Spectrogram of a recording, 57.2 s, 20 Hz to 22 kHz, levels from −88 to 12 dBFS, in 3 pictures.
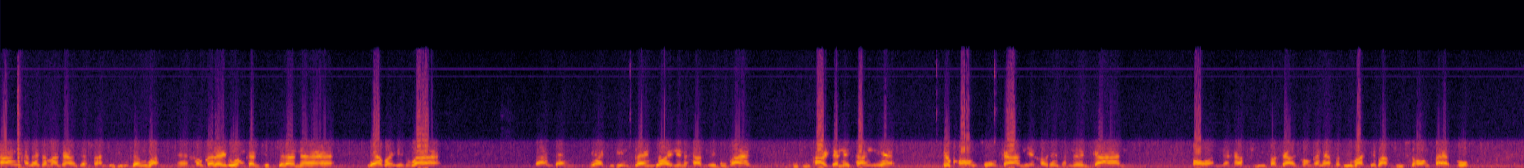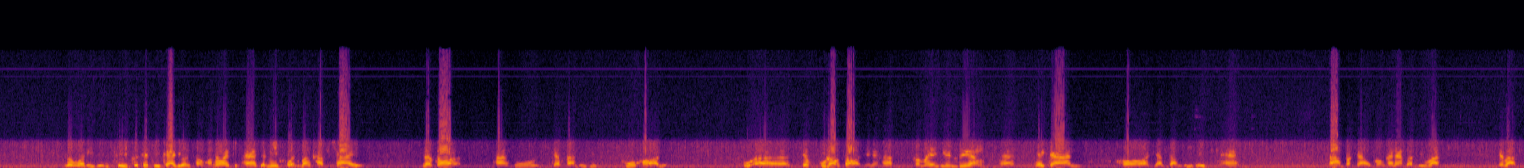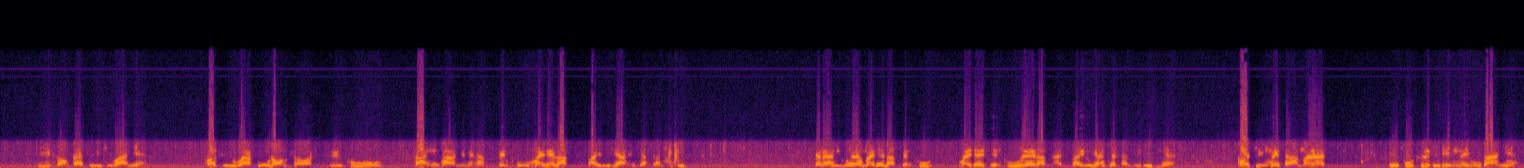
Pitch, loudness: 340 Hz, -16 LUFS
